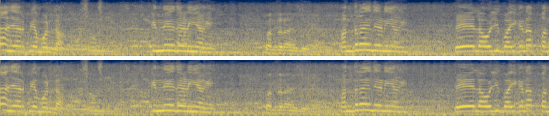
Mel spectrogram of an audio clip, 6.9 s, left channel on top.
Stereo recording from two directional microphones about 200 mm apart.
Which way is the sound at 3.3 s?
30° left (ahead or behind).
